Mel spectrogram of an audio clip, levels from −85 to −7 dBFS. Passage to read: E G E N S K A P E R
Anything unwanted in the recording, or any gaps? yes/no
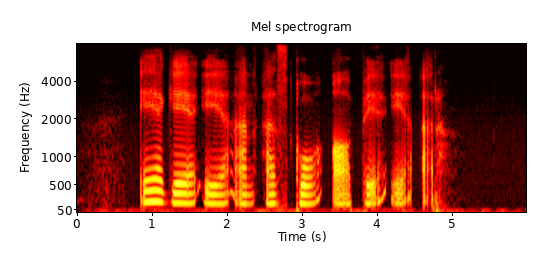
no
